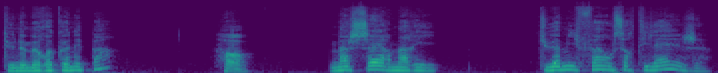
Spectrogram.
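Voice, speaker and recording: A woman voicing a brave young prince, an enchanted nutcracker, in a storybook reading, with a low, slow, solemn delivery. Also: a little mellow, husky, dry recording, studio quality, exaggerated voice.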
